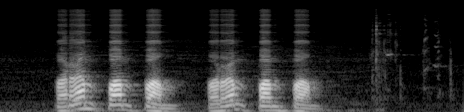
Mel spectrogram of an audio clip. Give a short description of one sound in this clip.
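A heavy wrought-iron door creaks open.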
